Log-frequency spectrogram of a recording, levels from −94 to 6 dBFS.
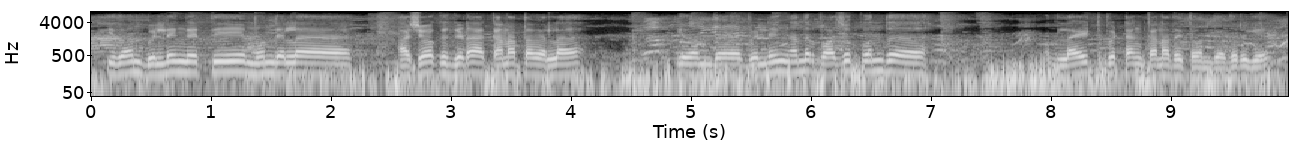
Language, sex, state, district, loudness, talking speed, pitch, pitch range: Kannada, male, Karnataka, Belgaum, -14 LUFS, 120 wpm, 150 Hz, 135-165 Hz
